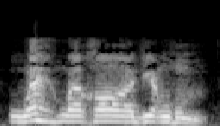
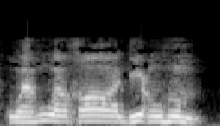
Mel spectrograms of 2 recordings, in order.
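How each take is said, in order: First: وهو said "wahwa", no vowel on the ha; slow Qalun reading, وهو as "wah-wa"; vowelless ha. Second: Said in the usual way. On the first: Shown as a demonstration. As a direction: close the ha onto the waw in وهو. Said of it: "بإسكان الهاء هكذا". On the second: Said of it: "قرأ قالون بإسكان الهاء".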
